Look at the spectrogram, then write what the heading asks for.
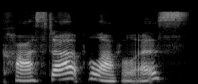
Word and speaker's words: Costa Poloupolous: We have Costa Poloupolous.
